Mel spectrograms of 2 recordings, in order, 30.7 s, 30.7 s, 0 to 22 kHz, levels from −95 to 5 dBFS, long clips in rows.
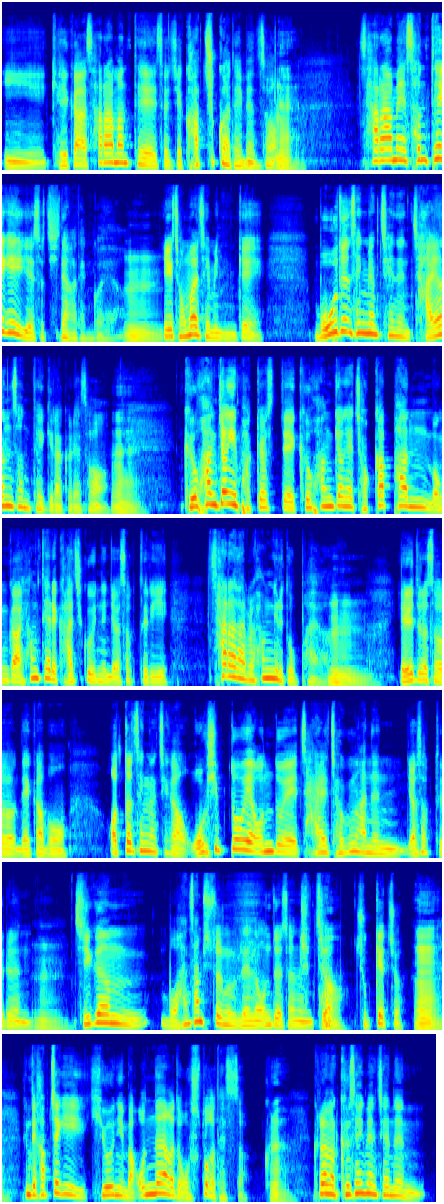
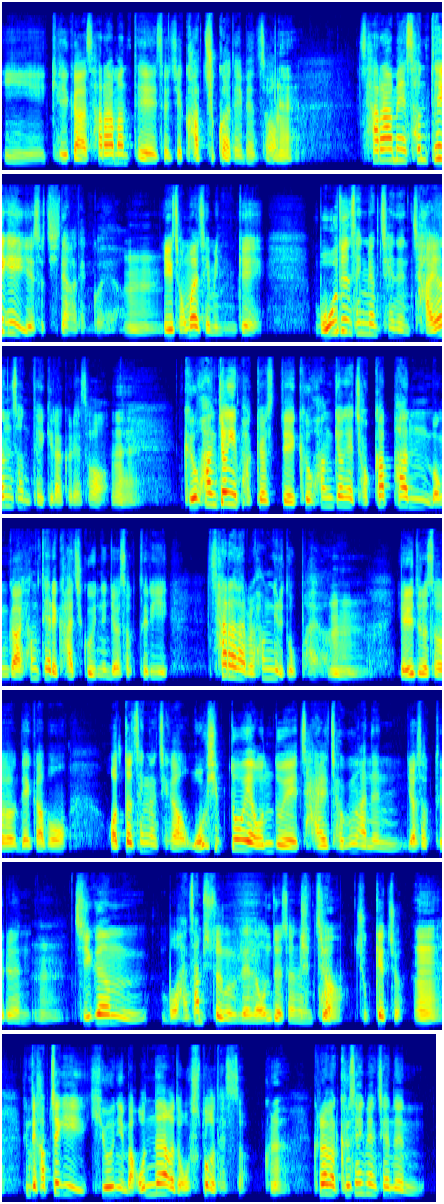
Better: first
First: none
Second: thin; very; fading below 300 Hz

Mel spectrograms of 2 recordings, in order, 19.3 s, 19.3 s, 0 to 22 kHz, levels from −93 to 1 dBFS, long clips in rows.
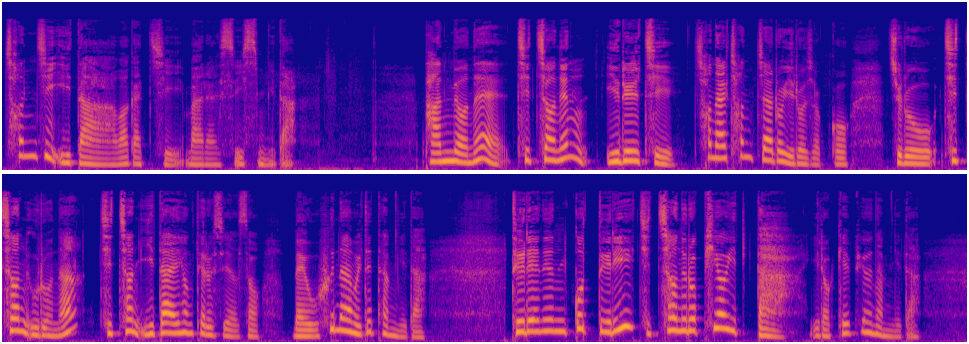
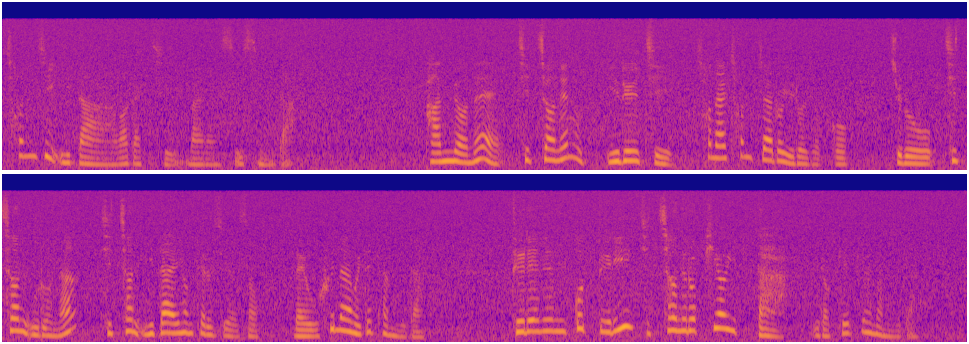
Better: first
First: none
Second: hiss; loud; throughout; 6 dB below the speech

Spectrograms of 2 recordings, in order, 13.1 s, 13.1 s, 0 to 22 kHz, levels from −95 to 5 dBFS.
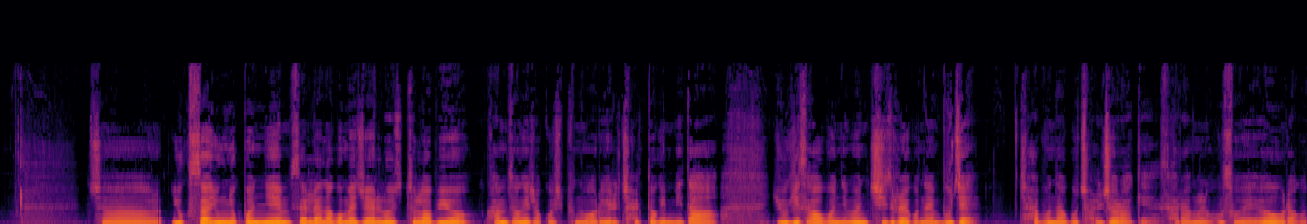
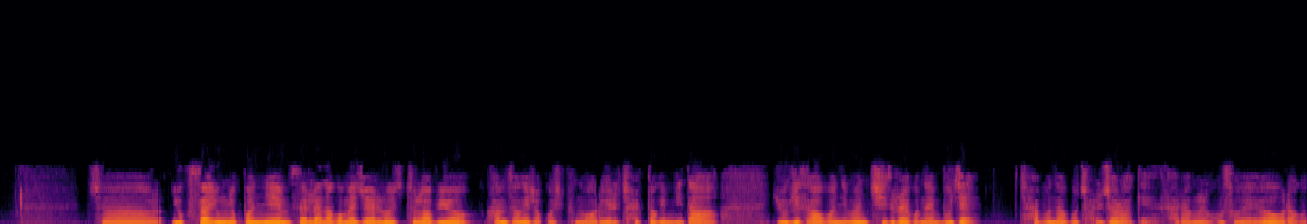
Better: first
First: none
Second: garbled, watery; slightly; nothing above 5.5 kHz

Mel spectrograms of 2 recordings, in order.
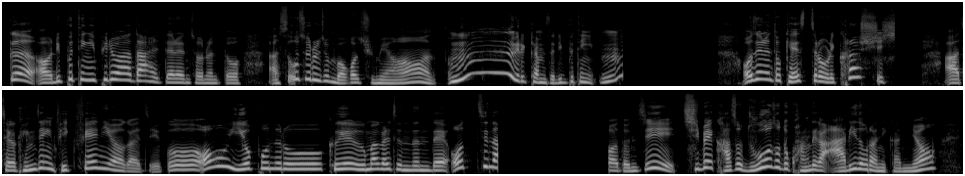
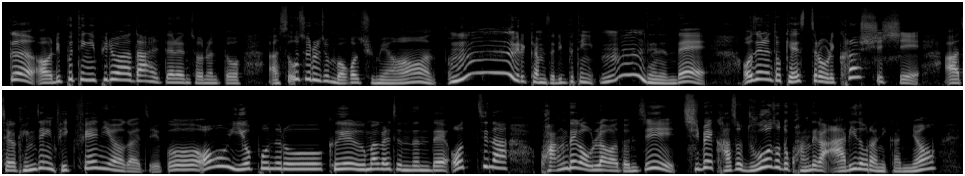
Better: second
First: audio cutting out; at 6 s for 1 s, at 9 s and at 15 s for 1 s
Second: none

